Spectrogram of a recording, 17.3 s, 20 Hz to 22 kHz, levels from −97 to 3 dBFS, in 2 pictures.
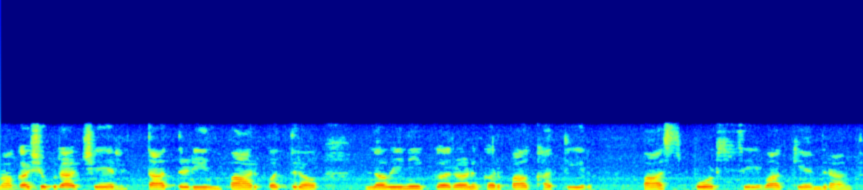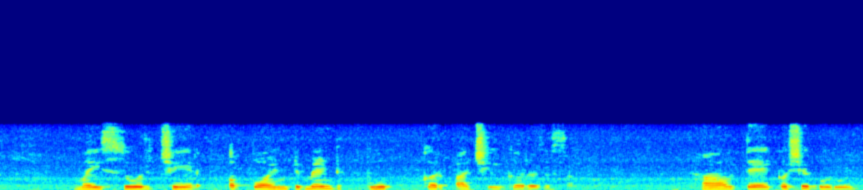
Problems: none marked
